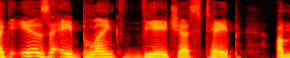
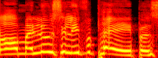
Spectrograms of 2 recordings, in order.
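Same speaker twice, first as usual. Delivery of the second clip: fake Italian chef accent, higher; 3 dB louder than usual. Acting out the Italian writer chef losing papers: put-on Italian chef voice. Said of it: "the Italian writer chef says".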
